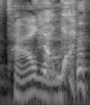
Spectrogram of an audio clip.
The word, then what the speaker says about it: taiga: And they were, how do you say T-A-I-G-A? – Taiga? – Taiga? – I mean, that's how I'd say it.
